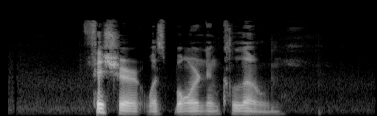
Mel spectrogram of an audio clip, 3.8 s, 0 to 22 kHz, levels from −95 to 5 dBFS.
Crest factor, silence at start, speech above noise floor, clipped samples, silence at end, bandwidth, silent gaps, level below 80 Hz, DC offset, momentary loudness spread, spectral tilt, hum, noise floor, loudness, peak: 24 dB; 0.9 s; 48 dB; under 0.1%; 1 s; 11 kHz; none; -64 dBFS; under 0.1%; 12 LU; -5 dB/octave; none; -72 dBFS; -25 LUFS; -4 dBFS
